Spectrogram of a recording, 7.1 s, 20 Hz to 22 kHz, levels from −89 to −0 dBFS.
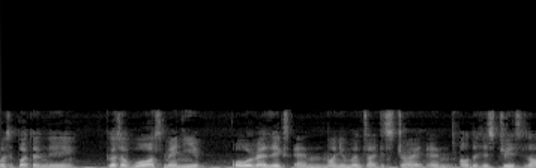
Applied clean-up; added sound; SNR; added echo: none; none; none; none.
